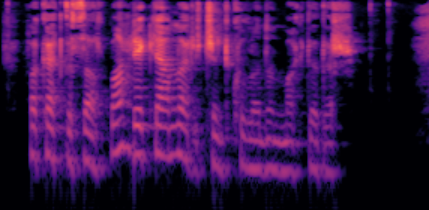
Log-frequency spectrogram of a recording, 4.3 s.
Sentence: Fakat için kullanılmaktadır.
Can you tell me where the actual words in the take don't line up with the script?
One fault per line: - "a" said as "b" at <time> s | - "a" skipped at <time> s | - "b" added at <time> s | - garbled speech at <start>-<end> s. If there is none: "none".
- "kısaltma reklamlar" added at 0.6 s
